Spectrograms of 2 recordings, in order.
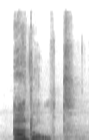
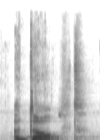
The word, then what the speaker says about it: adult: British English usually places the stress on the first syllable on this word, and American English, however, often places the stress on the second syllable.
